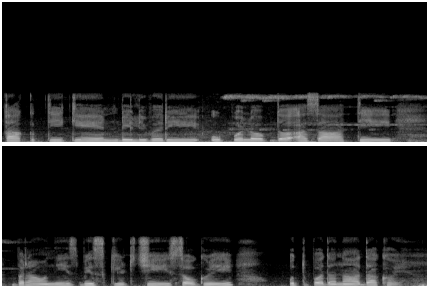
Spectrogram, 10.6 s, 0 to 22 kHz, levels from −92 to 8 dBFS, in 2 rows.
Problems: background sounds at intervals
